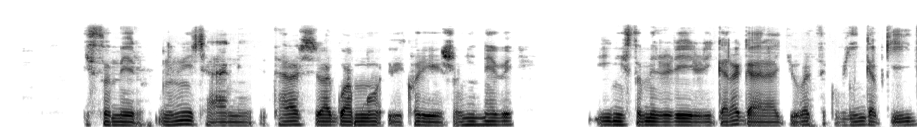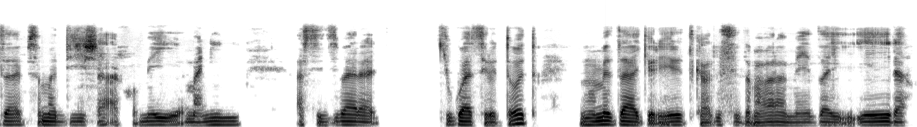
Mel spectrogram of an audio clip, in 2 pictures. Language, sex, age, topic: Rundi, male, 25-35, education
